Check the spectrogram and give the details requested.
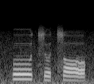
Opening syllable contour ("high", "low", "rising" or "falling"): high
